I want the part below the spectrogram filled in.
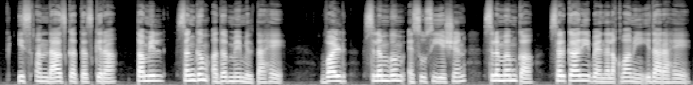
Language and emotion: Urdu, neutral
